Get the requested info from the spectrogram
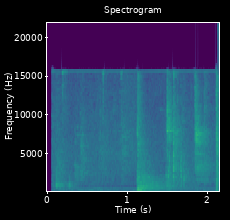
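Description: A diddley bow, a one-string board instrument, being picked up and handled: one sharp knock about a second in with a brief ring after it, then a smaller click, over a steady low hum.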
